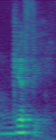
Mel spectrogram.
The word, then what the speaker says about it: Giphy: I mean, the biggest site that has, they call it Giphy. Right. Not Jiffy.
